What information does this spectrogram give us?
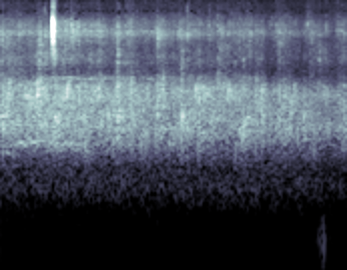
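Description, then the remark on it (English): A crowd applauds steadily, a dense wash of many hands clapping at an even, sustained level with no voices standing out. “will you guys give them a big old clap, big old thank you? Come on, give it up.”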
